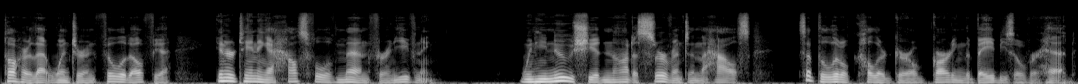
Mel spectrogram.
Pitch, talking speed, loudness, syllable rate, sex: 100 Hz, 195 wpm, -19 LUFS, 6.3 syllables/s, male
